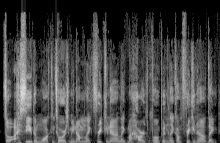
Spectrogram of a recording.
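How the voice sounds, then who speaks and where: Chatty low-voiced man telling a story. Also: fast, no room sound, clean studio sound. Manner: animated storyteller, acts out quotes in a raised voice. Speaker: podcast co-host. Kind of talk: casual storytelling chat.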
